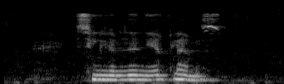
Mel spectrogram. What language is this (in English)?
Uzbek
